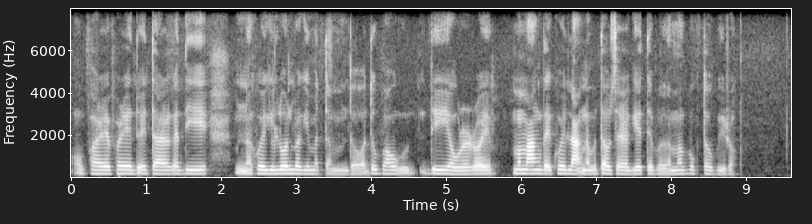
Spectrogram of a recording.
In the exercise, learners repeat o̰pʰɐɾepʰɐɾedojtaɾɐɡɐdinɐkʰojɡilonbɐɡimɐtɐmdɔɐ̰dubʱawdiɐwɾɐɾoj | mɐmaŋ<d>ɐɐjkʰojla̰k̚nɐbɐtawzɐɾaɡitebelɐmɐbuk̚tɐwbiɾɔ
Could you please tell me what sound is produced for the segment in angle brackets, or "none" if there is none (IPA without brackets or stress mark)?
d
